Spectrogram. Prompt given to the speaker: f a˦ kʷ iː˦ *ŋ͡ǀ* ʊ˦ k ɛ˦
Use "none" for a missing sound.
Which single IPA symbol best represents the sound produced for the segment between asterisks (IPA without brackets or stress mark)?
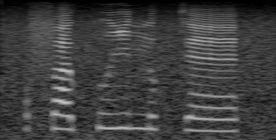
n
